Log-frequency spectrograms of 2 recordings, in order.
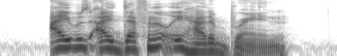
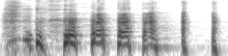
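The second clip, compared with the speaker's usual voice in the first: high-pitched giggle burst; high laugh; 13 semitones higher than usual. Real, not acted. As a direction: crack up high at your own line. Laughs at own joke.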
